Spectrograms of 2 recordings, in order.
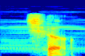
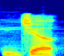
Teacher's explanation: एते च वर्गीयपञ्चवर्णाः तालव्यवर्णाः इति कथ्यन्ते, यतो हि एतेषां वर्णानाम् उच्चारणस्थानं भवति तालुः।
